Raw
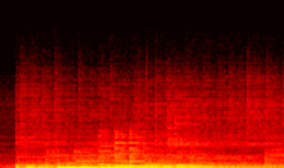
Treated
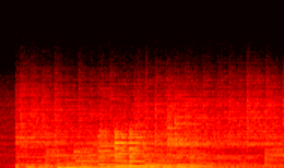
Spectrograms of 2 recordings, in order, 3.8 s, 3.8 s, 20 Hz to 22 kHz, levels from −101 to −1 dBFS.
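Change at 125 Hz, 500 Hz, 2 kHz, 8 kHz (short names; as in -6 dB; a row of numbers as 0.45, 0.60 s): -17.5 dB, -8.0 dB, +4.5 dB, n/a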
